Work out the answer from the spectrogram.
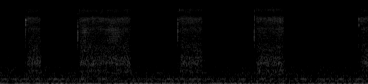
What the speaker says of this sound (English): So at that point, just take your sprayer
